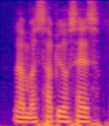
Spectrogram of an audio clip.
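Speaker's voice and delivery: plain reading voice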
